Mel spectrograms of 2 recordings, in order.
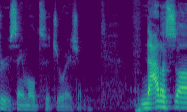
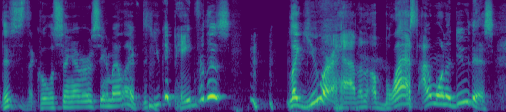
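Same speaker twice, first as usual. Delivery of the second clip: high, excited gushing; retold amazed excitement; 7 semitones higher, 4 dB louder than usual. Teen intern watching a DJ do his live show, amazed and excited. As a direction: act out a thrilled teen, pitch leaping up.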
